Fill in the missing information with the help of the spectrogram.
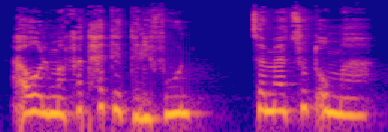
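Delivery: ordinary delivery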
